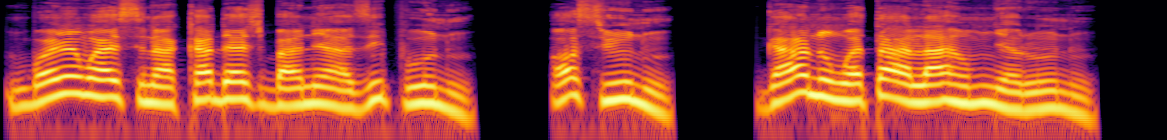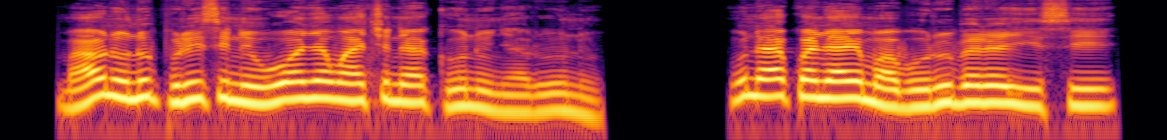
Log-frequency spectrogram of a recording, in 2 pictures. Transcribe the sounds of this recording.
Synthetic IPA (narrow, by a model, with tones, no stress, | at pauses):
ŋ͡m̩˨ɡ͡bo˦ɲe˦ŋʷa˨ɲɪ˦sɪ˨na˨ka˦de˦ʃ̬ba˨ni˦a˨zi˦pu˦nṵ˨ | ɔ˦sɪ˨u˦nṵ˨ | ɡa˦a˦nʊ˨ŋʷe˨ta˦a˨la˦ɦʊ˨m̩˦ɲe˨ɾu˦nṵ˨ | ma˨u˦nu˨nu˦pu˨ɾi˦si˦ni˨˦o˦ɲe˦ŋʷa˨ɲɪ˦t͡ʃi˦ne˦ku˦nu˨ɲḛ˨ɾu˦nṵ˨ | u˦n˦e˦kʷe˦ɲe˦ɣɪ˦m̩˨ɔ˨bʊ˨ɾu˦be˦ɾe˦ɣi˦si˦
